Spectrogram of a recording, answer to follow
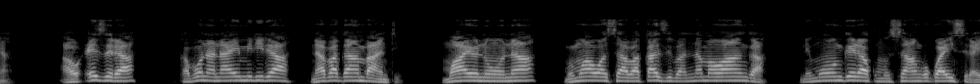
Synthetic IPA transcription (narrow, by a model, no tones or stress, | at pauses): a̰ | a̰woʔezeɾa | kaβo̞nanaimiɾiɾa | naːβaɡaːmbaːnti | mwaːjo̞no̞ːna | bwemwaːwasaːβakaziβannamawaːŋɡa̰ | nemwo̞ːŋɡe̞ɾakumusaːŋɡo̞ɡwaisiɾa̰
